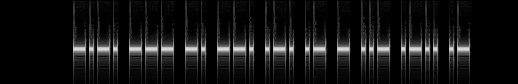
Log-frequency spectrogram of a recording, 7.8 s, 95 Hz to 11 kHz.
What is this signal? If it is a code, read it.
Morse code, heard as a keyed tone, about 20 wpm, 700 Hz. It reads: CONGRATULA
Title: Build A Word - 5 Letters At A Time - 12-Letter Words - 20wpm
